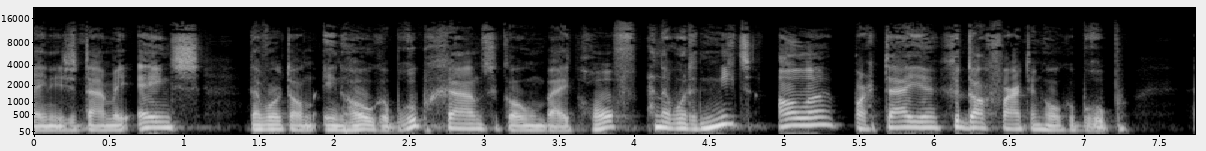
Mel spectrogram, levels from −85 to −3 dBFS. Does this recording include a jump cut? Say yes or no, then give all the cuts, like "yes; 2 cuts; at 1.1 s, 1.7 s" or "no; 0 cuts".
no; 0 cuts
